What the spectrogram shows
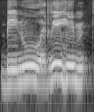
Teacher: جب را کے نیچے زیر آ جائے تو پھر اس را کو باریک پڑھی جاتی ہے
